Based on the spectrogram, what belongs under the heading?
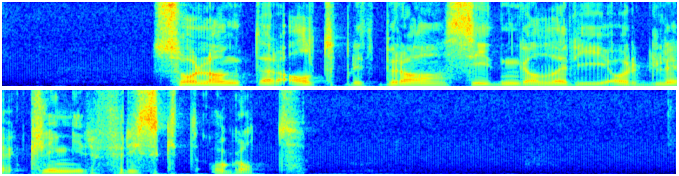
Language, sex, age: Norwegian, male, 50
